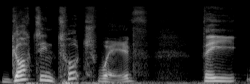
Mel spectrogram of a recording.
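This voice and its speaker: A man co-hosting a casual comedic chat show, telling stories in an animated way, often repeating words and giggling. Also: a little high, very slow, no echo, studio quality. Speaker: podcast co-host. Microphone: studio microphone.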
